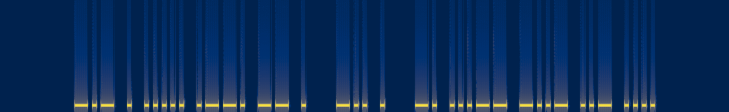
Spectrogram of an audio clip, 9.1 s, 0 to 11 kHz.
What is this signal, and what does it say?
Morse code, heard as a keyed tone, about 22 wpm, 700 Hz. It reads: KE5PME DE N3XUH
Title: USA Callsign DE Callsign 22wpm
